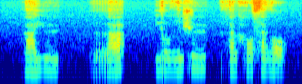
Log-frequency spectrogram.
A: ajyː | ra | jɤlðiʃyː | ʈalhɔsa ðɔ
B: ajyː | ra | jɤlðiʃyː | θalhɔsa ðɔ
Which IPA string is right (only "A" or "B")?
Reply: B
